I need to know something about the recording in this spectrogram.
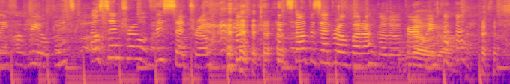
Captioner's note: giggles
